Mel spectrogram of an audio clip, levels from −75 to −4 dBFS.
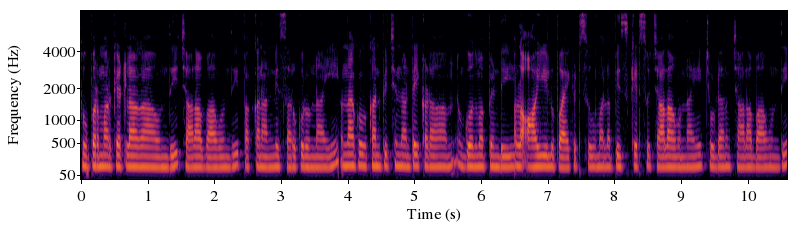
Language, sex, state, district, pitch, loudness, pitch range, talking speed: Telugu, male, Andhra Pradesh, Chittoor, 150 Hz, -32 LUFS, 145-155 Hz, 115 wpm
